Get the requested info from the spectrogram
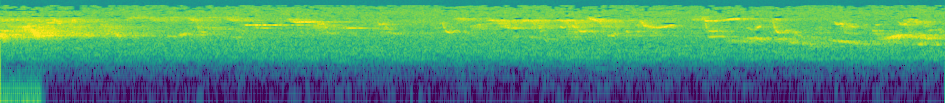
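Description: Near silence, with faint, high, scattered bird chirps.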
